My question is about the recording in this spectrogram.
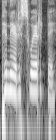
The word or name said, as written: tener suerte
